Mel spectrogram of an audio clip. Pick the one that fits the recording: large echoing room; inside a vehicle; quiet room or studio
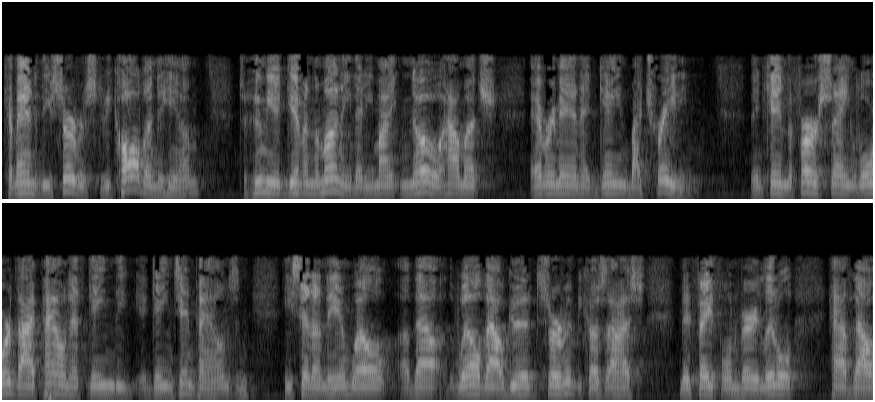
large echoing room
